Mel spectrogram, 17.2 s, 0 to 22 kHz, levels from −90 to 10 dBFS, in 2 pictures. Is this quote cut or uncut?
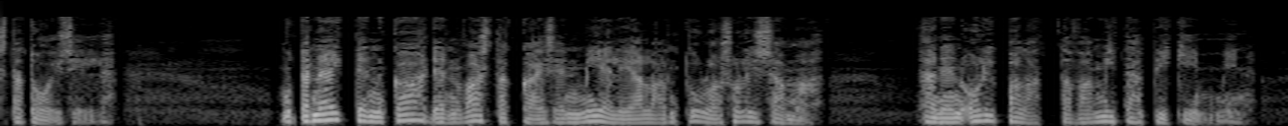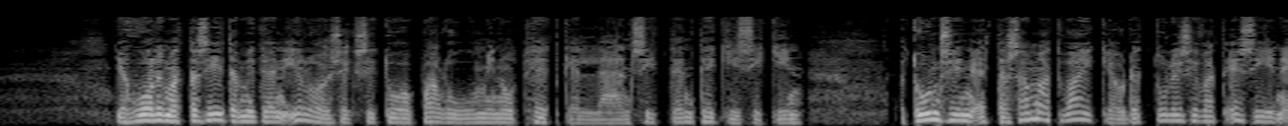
uncut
